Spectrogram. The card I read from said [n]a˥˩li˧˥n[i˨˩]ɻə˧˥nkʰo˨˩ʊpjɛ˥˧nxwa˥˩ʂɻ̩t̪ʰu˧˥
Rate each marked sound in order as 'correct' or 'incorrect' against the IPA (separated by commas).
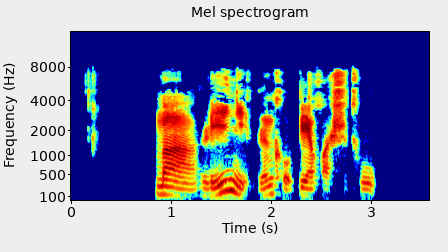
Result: incorrect, correct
